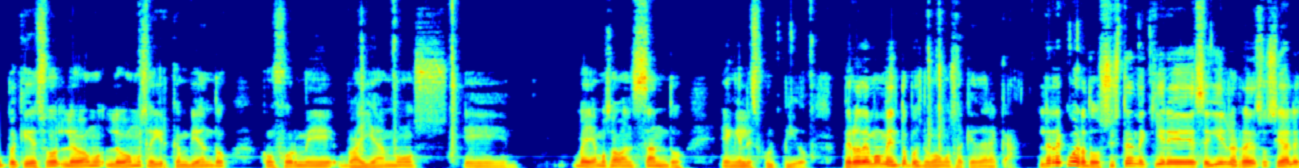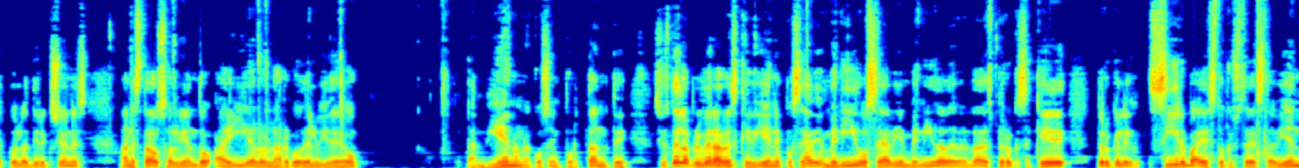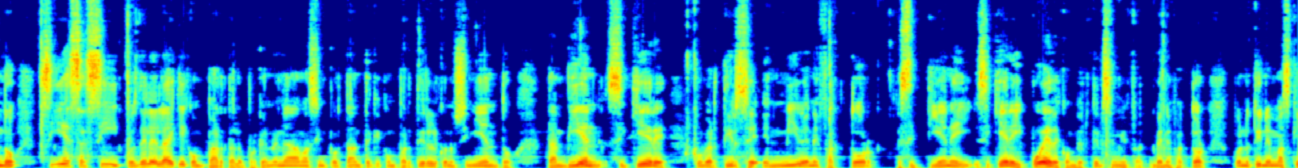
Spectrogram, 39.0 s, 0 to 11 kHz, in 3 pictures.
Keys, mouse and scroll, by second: 0.3 shift+middle click, 1.1 shift+KP_3, 3.0 r, 9.4 shift+click, 10.0-11.0 shift+middle drag, 11.0 ctrl+Tab, 12.4 click, 13.0 right click, 13.8-16.0 drag, 16.0 shift+middle click, 17.2 KP_3, 18.2 shift+middle click, 20.2 middle click, 21.4 middle click, 22.1 right click, 23.2-24.8 drag, 25.2-27.0 middle drag, 27.2 KP_3, 28.2-29.4 shift+middle drag, 29.9-31.4 middle drag, 31.7 right click, 32.4-33.7 drag, 33.7 middle click, 34.5 KP_3, 35.5-36.0 scroll down 1, 36.0 shift+middle click.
